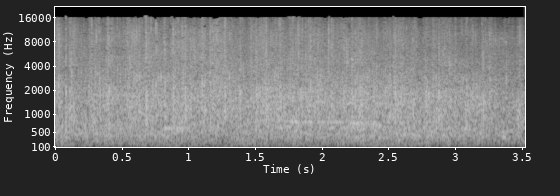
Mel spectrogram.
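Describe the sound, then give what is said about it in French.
Audience applause in a live venue: dense, steady clapping that fills the whole clip at an even loudness, with no single voice standing out. “Non, Non, applaudissez pas ça, non.”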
